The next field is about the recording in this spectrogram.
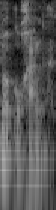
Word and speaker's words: Mokuhanga: Em, hemos dicho que el tema del que quería hablar era Mokuhanga. – Eh, era impronunciable, efectivamente. – Es Mokuhanga, no, no, te preocupes.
